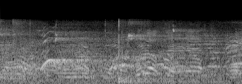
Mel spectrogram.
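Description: Basketball game sounds in a gym: voices calling out on and around the court over a few sharp knocks of the ball and play on the hardwood floor.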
